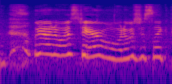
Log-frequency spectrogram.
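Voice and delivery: high, loud laugh through the words; giggling as she admits it. Real, not acted. To viewers about the full-price book, laughing loudly.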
